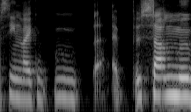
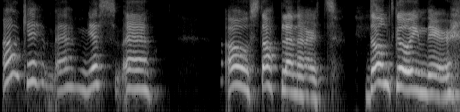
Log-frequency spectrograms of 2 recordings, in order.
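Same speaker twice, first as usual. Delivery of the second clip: high, animated acted lines; lively in-character line reading; acting a dubbing scene; 6 semitones higher than usual. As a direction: play it like a scared film character. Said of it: "so it was just like".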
